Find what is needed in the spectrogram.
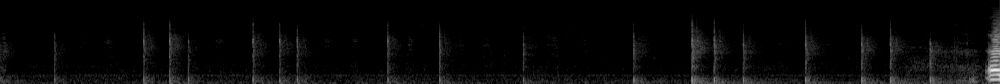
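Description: Chalk writing on a chalkboard: a string of short, sharp taps and brief scratches as the words are written out, coming a little faster near the end.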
